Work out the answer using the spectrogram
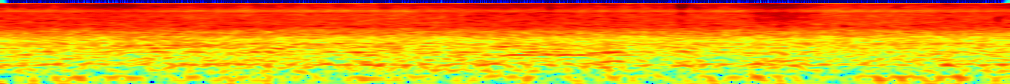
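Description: Diced potatoes with peppers and onions frying in oil in a pan: a steady sizzle.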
